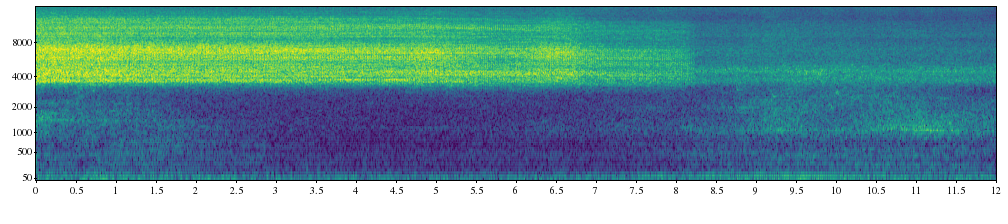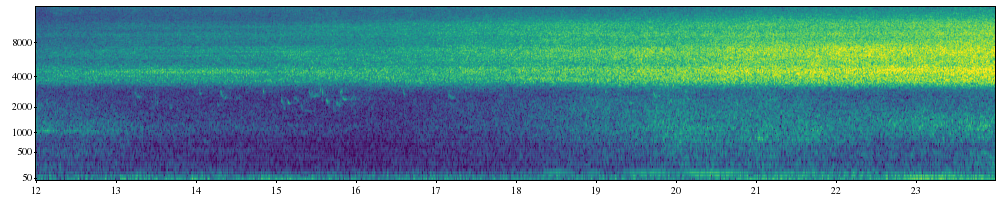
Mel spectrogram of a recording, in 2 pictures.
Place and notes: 永華機械站, Guangxing Rd., Bade Dist. - Cicadas cry
Cicadas, Traffic sound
